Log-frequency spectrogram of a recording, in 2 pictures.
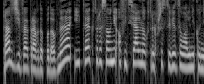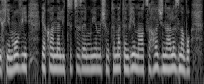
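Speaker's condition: No condition

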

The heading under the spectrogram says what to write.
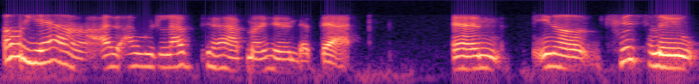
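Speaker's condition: Cerebral palsy; about 63 years old

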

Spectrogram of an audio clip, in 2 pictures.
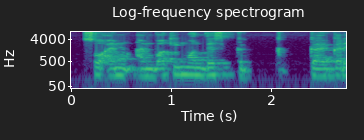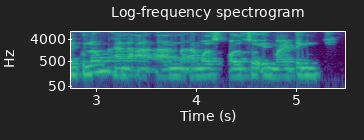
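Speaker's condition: Stammering; began around age 10, linked to drinking, violent, abusive father at home; no speech therapy, no fluency techniques used; very few stutters in interview, stutter hardly observed, improving, used to stammer more in English; repeated sounds, repeated words

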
